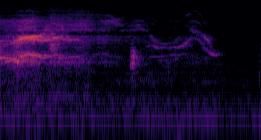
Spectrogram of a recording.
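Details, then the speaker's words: During a trach care demonstration, a patient with a tracheostomy coughs through it: a breathy, hissing burst of air and a short puff, then a thin whistly squeak, just before suctioning. "Okay, as you hear him coughing, I'm going to go ahead and suction him."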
